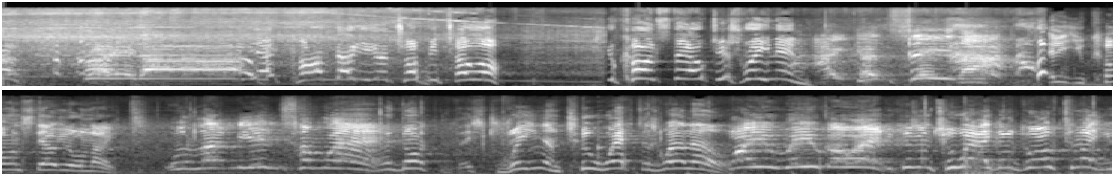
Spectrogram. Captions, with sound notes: FREEDOM! Elliot calm down you gonna chop your toe off! *Powers down* You can't stay out here, it's raining! I...I CAN SEE THAT! Elliot you can't stay out here all night. Well, let me in somewhere! Not, it's raining, I'm too wet as well El. Why you, where you going? Because I'm too wet I gotta go out tonight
